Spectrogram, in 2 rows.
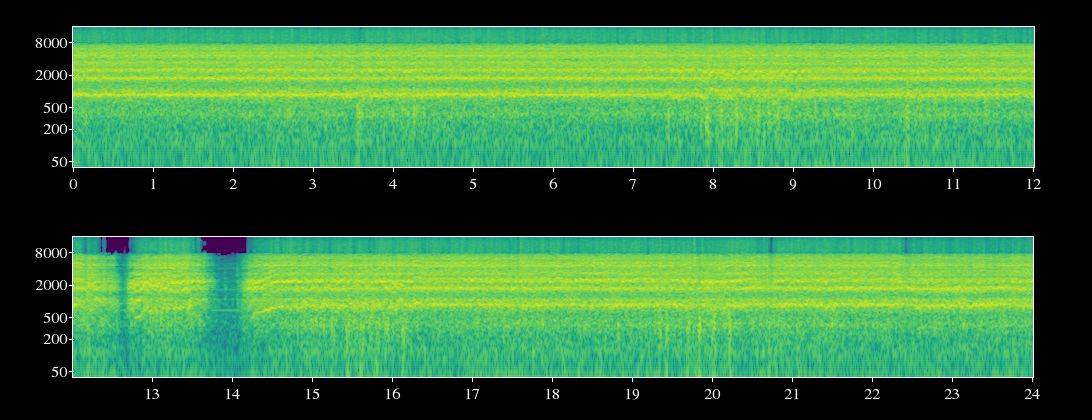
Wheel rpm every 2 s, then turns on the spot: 240, 230, 240, 240, 240, 230, 120, 160, 230, 230, 230, 220.
none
